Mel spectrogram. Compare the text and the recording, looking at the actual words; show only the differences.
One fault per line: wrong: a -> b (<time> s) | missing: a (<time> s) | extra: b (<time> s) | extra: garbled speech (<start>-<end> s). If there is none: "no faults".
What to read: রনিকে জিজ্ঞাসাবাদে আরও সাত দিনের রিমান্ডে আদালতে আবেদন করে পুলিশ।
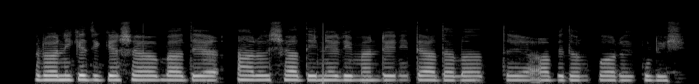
extra: নিতে (4.0 s)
